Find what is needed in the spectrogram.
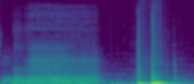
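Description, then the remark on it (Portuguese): A drawn-out shout to the speaker's brother, who is playing video games, gives way to a pair of loud slapping thuds about a quarter second apart, heavy and booming, with a short rustle afterward. “Eu ouvir um tapão.”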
